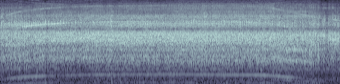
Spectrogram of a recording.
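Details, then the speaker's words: Cheap angle grinder with a poor switch: whine climbs to a steady high pitch, then drops away on its own after about three seconds without the switch being held; faulty switch cutting it out. "See, it goes off. I wasn't holding it. See, that it just happened."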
